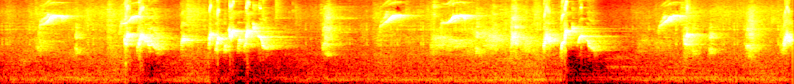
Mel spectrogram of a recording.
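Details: Several bursts of red-whiskered bulbul song, Vietnam: high sharp upslurred whistles leading into rapid warbling chatter, phrases returning roughly every two seconds over a faint low background hum.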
